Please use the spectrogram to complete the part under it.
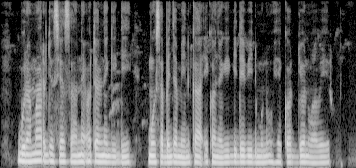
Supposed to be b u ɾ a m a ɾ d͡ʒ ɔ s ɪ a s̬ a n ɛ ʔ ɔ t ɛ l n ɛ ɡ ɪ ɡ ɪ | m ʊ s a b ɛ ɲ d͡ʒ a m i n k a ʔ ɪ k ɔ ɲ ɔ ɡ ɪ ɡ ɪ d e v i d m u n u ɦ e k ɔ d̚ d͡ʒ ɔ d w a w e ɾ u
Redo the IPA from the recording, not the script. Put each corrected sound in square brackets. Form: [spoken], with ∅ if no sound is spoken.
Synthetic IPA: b u ɾ a m a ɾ d͡ʒ ɔ s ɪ a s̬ a n ɛ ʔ ɔ t ɛ l n ɛ ɡ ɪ ɡ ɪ | m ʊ s a b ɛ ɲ d͡ʒ a m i n k a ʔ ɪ k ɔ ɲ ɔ ɡ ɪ ɡ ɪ d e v i d m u n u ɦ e k ɔ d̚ d͡ʒ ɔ [n] w a w e ɾ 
